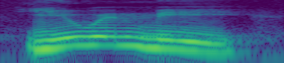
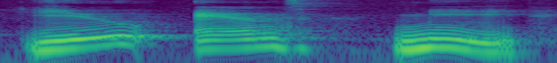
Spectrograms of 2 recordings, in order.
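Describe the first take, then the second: First: The D sound in the middle word is dropped. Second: The D sound in the middle word is pronounced. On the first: "no dia a dia é muito mais comum" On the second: "muito costume de pronunciar a letra D"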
